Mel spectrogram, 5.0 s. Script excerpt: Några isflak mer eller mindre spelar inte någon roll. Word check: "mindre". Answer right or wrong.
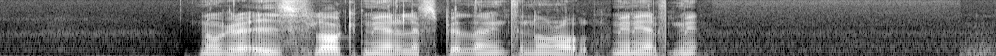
wrong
